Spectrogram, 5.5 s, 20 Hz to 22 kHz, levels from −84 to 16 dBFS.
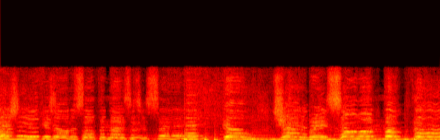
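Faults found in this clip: No faults heard anywhere in the clip, nothing here needs a ticket.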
